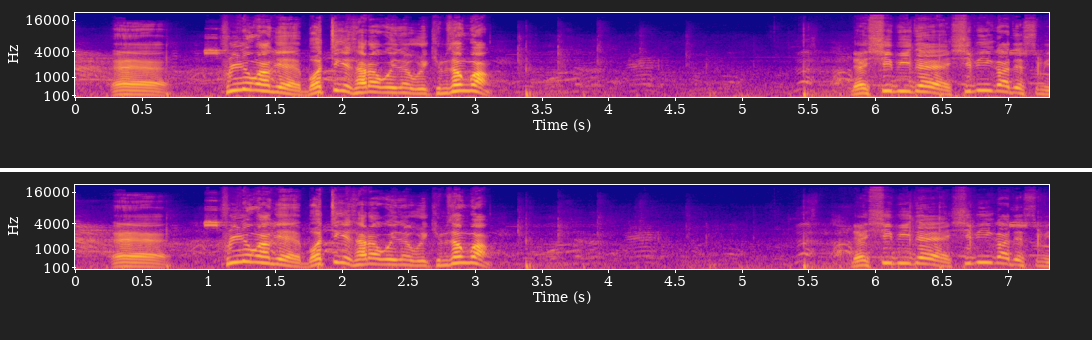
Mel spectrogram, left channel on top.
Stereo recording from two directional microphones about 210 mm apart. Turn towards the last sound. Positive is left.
turn(degrees=50)  # may be behind; listen again after turning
